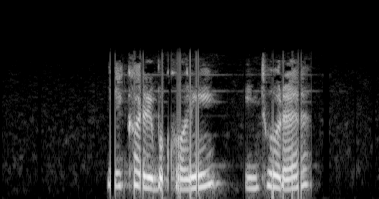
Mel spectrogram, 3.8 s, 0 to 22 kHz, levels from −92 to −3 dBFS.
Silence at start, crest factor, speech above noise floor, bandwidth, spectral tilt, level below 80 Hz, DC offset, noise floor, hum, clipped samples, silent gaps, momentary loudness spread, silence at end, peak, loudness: 1.15 s; 16 dB; 54 dB; 7.4 kHz; -5 dB/octave; -50 dBFS; under 0.1%; -70 dBFS; none; under 0.1%; none; 12 LU; 0.7 s; -2 dBFS; -17 LUFS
